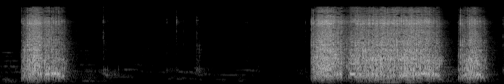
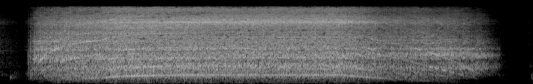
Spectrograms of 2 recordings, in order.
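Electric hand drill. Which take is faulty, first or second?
first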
